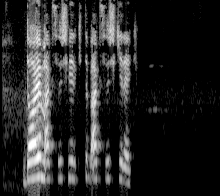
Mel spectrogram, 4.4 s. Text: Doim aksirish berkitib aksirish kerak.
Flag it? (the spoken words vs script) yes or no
no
